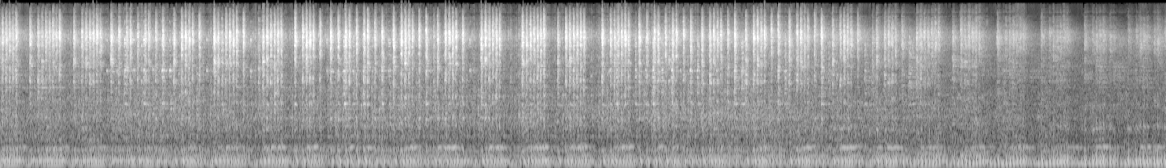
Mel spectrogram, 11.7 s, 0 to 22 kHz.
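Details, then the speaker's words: 1988 Mazda RX-7 (S4 chassis) with J-spec S5 Turbo II 13B on MegaSquirt, E85: lumpy rotary idle with irregular sharp pops, ticks and squeak over exhaust rumble from a minor exhaust leak at the downpipe. "there is right at the downpipe I got an exhaust leak very minor one you can hear it just called pop pop pop"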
